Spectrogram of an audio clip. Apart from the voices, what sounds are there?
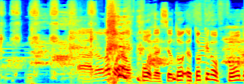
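dog barking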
